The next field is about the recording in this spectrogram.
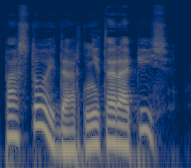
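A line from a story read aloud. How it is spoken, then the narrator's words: Soft charming smiling voice. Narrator (Russian): сказала улыбающаяся девушка своим чарующим мягким голосом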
